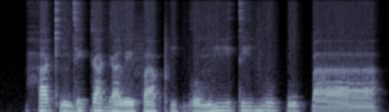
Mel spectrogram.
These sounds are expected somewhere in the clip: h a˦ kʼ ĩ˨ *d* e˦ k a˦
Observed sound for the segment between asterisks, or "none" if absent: d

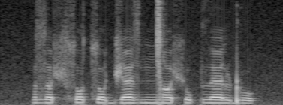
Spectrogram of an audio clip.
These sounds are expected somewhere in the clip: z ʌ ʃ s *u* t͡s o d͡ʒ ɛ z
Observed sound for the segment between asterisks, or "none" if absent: o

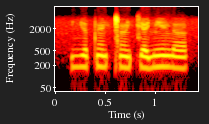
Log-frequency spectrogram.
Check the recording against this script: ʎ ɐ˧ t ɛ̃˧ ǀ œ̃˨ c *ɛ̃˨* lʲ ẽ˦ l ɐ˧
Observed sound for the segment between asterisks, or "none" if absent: ɛ˨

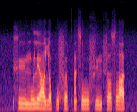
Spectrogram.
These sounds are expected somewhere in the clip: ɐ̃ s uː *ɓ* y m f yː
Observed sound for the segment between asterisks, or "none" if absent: f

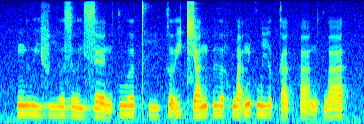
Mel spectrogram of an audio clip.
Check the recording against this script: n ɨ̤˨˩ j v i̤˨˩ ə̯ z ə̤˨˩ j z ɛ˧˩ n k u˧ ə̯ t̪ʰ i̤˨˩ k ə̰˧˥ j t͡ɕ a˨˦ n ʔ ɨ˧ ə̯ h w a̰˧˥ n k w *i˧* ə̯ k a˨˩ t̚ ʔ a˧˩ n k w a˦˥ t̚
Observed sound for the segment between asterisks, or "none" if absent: i˧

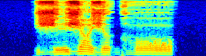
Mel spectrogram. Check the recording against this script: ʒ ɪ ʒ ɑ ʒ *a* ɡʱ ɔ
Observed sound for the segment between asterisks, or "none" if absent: ʌ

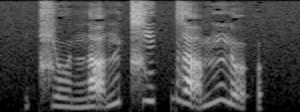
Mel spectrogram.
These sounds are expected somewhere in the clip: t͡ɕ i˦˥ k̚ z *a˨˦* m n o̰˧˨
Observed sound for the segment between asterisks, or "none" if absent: a̰˧˥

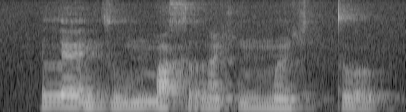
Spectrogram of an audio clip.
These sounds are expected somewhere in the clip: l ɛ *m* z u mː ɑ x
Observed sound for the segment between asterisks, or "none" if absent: n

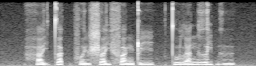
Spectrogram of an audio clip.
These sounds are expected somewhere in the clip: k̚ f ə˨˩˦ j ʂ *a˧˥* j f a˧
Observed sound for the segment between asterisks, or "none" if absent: a˧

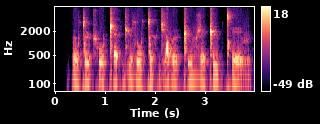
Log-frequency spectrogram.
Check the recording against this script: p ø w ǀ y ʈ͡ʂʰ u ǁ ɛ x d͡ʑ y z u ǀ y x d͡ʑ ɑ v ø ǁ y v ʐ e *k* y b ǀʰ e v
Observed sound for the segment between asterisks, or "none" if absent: ǁ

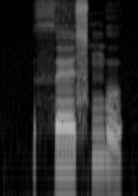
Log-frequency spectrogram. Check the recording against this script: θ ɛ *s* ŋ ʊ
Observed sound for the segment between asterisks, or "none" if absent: s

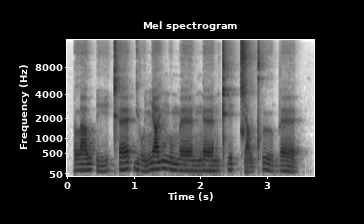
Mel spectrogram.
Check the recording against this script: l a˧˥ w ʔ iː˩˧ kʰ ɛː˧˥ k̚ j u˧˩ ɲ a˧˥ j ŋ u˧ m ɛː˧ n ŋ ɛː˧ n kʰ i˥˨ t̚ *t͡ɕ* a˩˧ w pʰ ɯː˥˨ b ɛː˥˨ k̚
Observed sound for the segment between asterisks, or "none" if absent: t͡ɕ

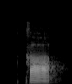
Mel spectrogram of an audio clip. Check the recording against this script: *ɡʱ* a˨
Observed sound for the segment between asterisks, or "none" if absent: k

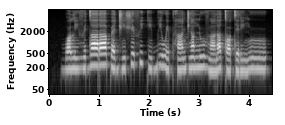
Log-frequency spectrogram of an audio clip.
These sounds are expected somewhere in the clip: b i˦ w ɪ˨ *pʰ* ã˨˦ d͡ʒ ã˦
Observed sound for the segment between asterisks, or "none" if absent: pʰ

